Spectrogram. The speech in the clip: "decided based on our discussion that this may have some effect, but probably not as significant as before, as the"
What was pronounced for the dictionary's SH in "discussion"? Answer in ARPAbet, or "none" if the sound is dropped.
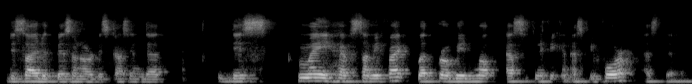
S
